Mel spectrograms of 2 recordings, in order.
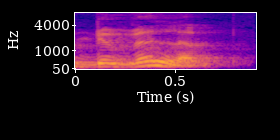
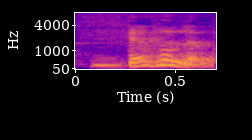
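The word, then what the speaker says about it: develop: जैसे कि मैंने कहा, it will take some time for India to डेवलप this technology. क्या? डेवलप नहीं, इट्स डिवेलप, डिवेलप, डिवेलप, डिवेलप, डेवलपमेंट, नॉट डेवलपमेंट, इट इज डिवेलप।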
